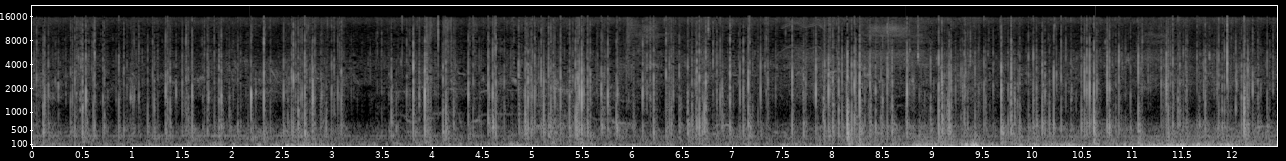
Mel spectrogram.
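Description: Light rain pattering: a dense run of small, irregular crackles and ticks, faint throughout.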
